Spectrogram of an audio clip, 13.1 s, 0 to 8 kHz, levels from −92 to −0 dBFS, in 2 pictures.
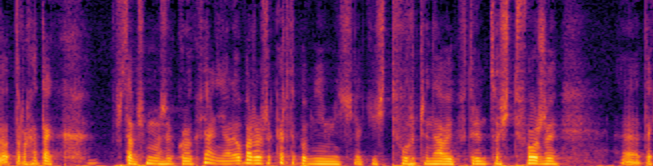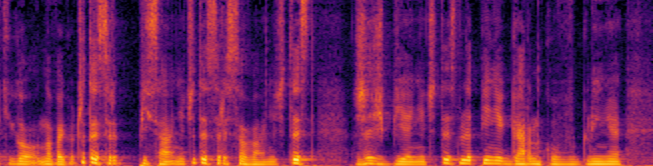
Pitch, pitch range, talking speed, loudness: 130 Hz, 115-150 Hz, 190 wpm, -18 LUFS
